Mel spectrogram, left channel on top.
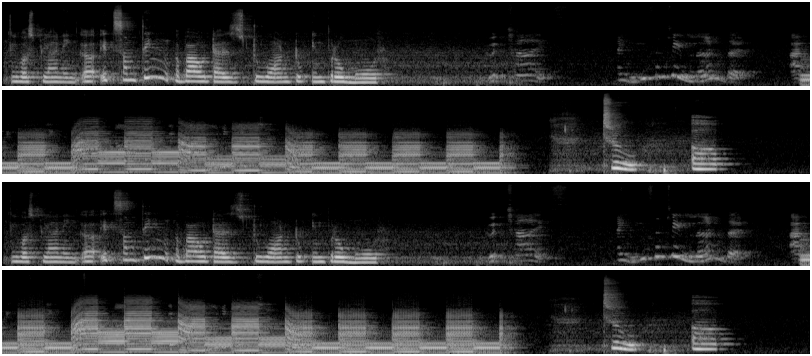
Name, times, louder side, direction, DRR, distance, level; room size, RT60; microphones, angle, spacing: voice 1, 0.0-4.9 13.6-15.2, left 2 dB, 30° left, 0.8 m, -22 dB
voice 2, 4.9-5.4 6.1-7.4 7.9-8.6 9.0-10.8, right 1 dB, 30° right, 1.6 m, -37 dB
sound 1, 8.0-13.2, right 3 dB, 45° right, 1.2 m, -24 dB
12.0 x 12.0 x 3.2 m
head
